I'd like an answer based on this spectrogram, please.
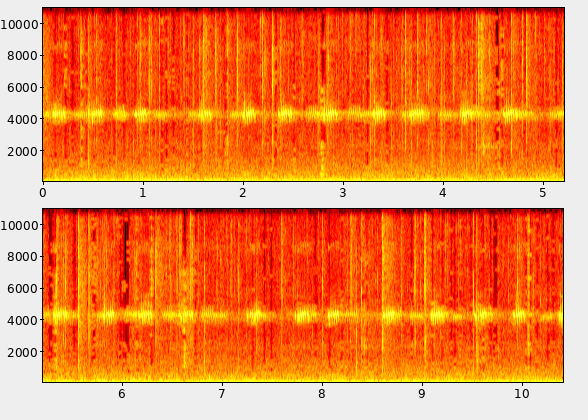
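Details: Lakeside crickets at sunset chirp in a regular, even pulse of bright high notes, roughly two per second, while a bonfire snaps and crackles with sharp clicks and a deep low roar underneath.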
